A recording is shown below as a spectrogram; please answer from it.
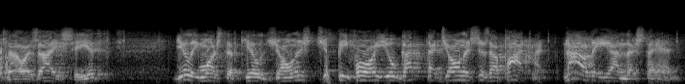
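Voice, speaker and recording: An actor playing a gruff, sarcastic veteran police captain, an older man trading screwball comedy banter in a 1950s film. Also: a little high, lively intonation, moderate pace, natural voice. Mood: dry, impatient. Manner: wisecracking, gruff, slangy. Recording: dull, noisy 1950s film soundtrack.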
